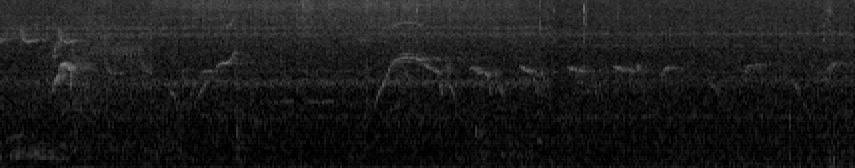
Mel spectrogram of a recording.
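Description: Small birds chirping and calling outdoors: a scatter of short, high chirps, with a louder rising note about half a second in and a quick run of short notes past the middle.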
